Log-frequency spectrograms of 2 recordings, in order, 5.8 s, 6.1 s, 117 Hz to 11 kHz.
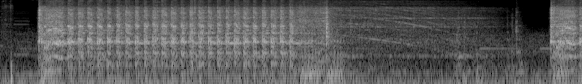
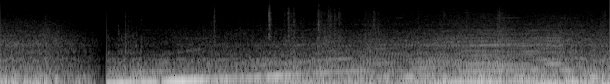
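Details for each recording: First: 1995 Lexus LS400, 160,000 miles, after intake manifold removal and fuel injector and seal replacement: engine catches and settles into an uneven, stumbling idle with a lumpy pulse; intermittent misfire persists, later solved by replacing the ECU. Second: 1995 Lexus LS400, 160,000 miles, warm engine after ECU replacement, accelerating hard on the road above 5000 rpm: strong, smooth climb in engine pitch with no stumbles; intermittent misfire solved, pulling strong.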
